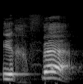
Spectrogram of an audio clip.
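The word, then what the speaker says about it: إخفاء: Because it's to pronounce the noon sound between idhar, which is an, and idgham, which is ayn. It's gone completely. So between that is ikhfa.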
